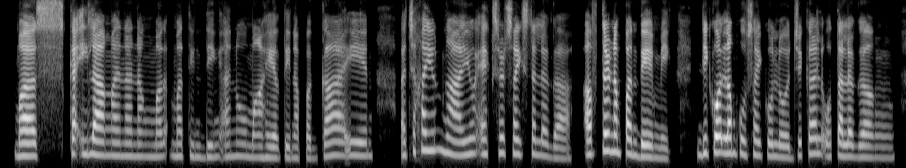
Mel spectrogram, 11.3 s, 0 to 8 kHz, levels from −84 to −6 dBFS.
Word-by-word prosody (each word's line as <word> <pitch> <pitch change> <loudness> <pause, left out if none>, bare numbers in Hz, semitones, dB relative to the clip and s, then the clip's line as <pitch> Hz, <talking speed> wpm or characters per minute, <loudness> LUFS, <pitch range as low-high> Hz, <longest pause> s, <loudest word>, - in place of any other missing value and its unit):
mas 225 -1 +6
kailangan 250 -3 +4
na 225 0 -6
ng 220 -1 -8
ma 215 +1 -6
matinding 210 -2 -10
ano, 220 +1 -10
mga 200 -1 -4
healthy 190 0 -5
na 185 - -7
pagkain 230 +5 -4 0.3
at 240 - -7
saka 310 +2 -1
'yon 325 +1 -2
nga, 255 -5 +1
'yong 250 +3 -3
exercise 260 -1 0
talaga. 215 -8 -6 0.2
After 255 +5 +4
ng 295 -2 +3
pandemic, 210 - +2 0.3
hindi 265 +3 +2
ko 285 - +8
alam 275 0 +4
kung 255 -2 -7
psychological 230 +2 -4
o 215 - -8
talagang 200 -4 -3
225 Hz, 150 wpm, -24 LUFS, 205-255 Hz, 0.3 s, ko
